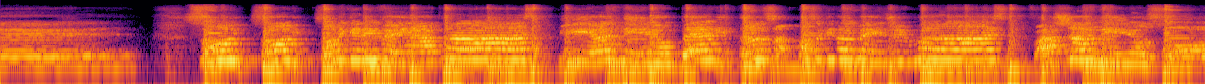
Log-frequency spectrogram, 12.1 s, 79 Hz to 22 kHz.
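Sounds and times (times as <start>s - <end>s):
women singing together: 0.0s - 12.0s
strummed acoustic guitar: 1.7s - 12.0s.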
